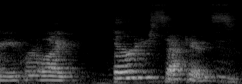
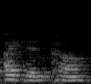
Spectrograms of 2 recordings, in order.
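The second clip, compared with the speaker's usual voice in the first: deadpan; 6 semitones lower, 6 dB quieter than usual. Retold or imitated. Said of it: "I just look at him and go".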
